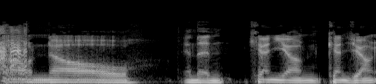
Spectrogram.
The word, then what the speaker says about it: Jeong: And then Ken Jeong, how do you say Ken it? Jeong.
